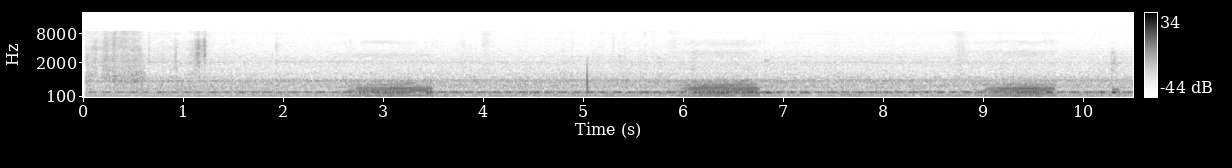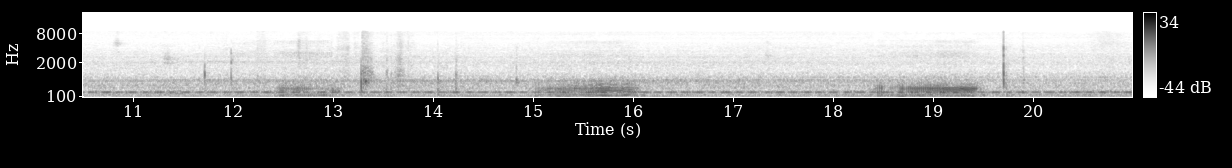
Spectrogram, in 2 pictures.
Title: Snoring pug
